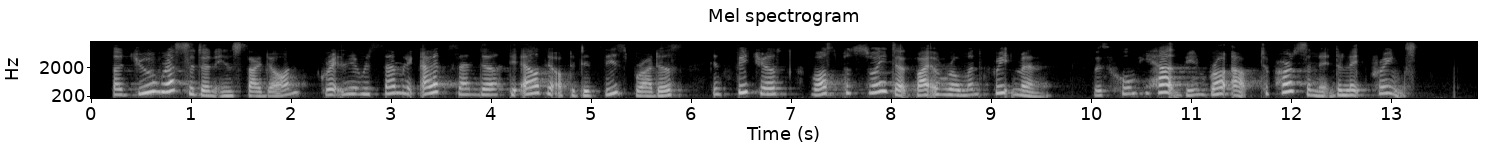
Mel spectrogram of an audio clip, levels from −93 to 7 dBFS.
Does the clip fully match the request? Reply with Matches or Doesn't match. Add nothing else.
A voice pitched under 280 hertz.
Doesn't match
